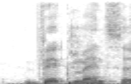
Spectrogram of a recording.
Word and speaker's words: Vic Mensa: Wasn't Vink Mensa heavy? How you say it? – Vic Mensa.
